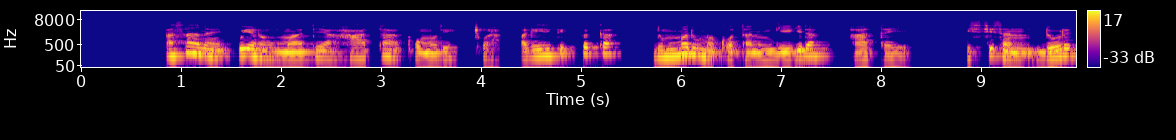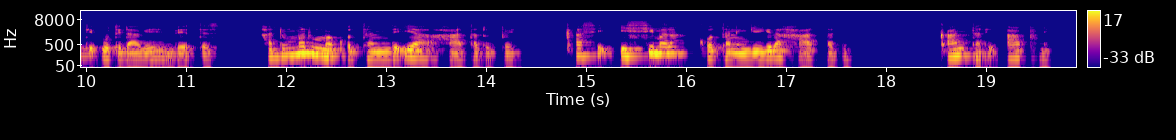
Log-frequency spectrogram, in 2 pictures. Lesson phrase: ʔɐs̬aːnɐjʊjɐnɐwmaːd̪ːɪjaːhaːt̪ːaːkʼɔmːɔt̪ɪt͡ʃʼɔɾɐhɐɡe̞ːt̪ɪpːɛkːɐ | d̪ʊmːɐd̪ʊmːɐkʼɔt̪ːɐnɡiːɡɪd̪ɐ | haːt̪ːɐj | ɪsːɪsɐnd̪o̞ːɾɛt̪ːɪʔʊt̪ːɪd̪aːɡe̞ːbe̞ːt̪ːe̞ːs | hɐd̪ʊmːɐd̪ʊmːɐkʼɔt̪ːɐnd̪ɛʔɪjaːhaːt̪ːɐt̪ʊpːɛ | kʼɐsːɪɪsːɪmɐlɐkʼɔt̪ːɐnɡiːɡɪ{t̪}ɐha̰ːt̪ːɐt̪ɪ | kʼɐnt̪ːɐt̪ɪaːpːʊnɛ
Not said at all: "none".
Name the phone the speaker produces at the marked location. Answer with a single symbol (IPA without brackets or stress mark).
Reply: d̪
